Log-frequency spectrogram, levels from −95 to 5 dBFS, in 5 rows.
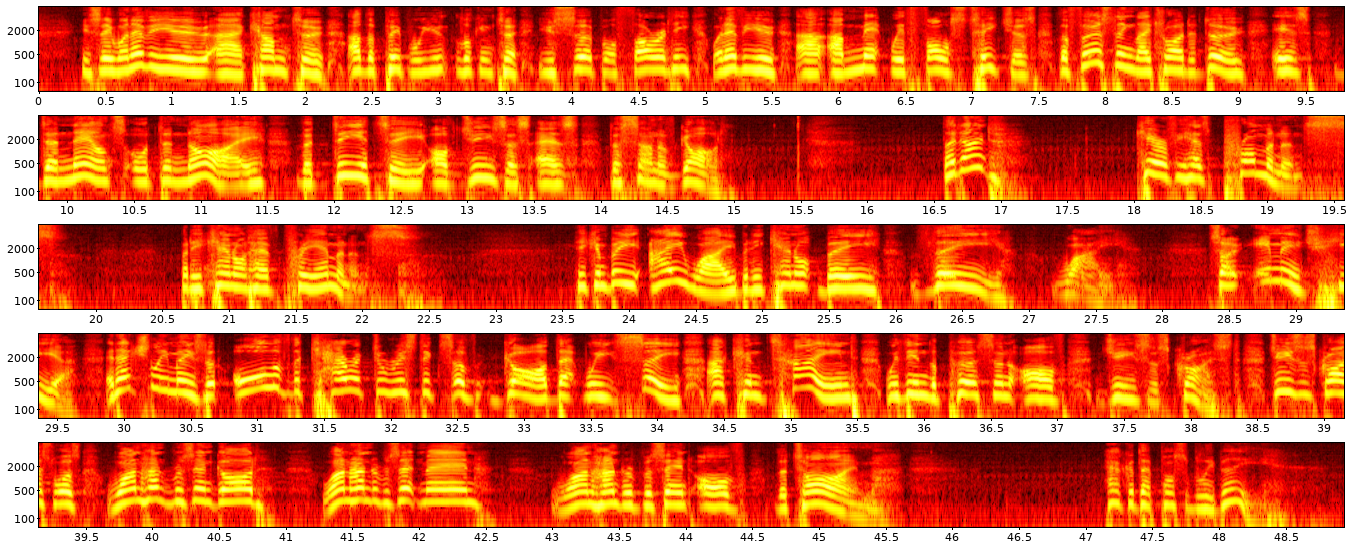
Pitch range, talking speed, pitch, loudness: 185-245 Hz, 130 wpm, 215 Hz, -17 LUFS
